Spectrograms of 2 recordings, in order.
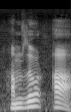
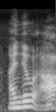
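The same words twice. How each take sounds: First: "আ" clean, without throat pressure; unpressed hamza. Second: "আ" squeezed in the throat; pressed ayn. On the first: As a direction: open "আ" easily at the throat's start. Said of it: "কোনো চাপ সৃষ্টি নাই". ("আ" চাপ ছাড়া) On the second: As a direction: press mid-throat on the final "আ". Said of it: "কণ্ঠনালীতে চাপ সৃষ্টি হবে". ("আ" কণ্ঠনালীতে চাপ দিয়ে) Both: Shown as a demonstration.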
